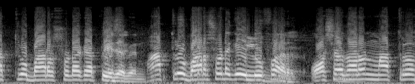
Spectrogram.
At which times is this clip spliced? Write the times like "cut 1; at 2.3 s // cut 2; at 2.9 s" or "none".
cut 1; at 1.4 s // cut 2; at 3.1 s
